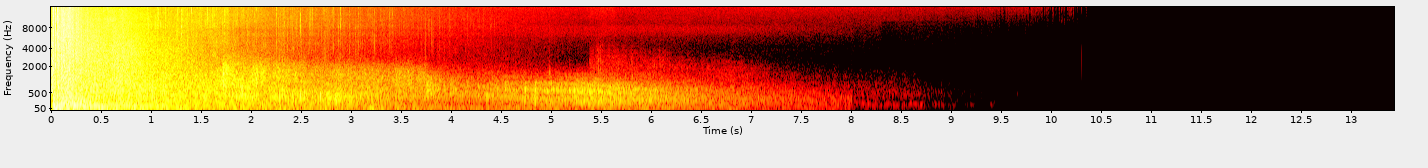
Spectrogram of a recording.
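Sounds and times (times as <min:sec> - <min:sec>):
grenade explosion: 0:00.0 - 0:04.5.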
